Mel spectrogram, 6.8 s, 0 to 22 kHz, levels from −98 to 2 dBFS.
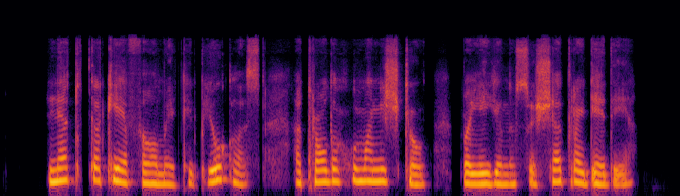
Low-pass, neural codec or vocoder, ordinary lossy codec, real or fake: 10.8 kHz; codec, 24 kHz, 1 kbps, SNAC; Opus, 32 kbps; fake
